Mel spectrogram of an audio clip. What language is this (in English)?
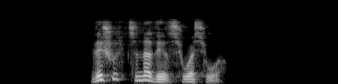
Kabyle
